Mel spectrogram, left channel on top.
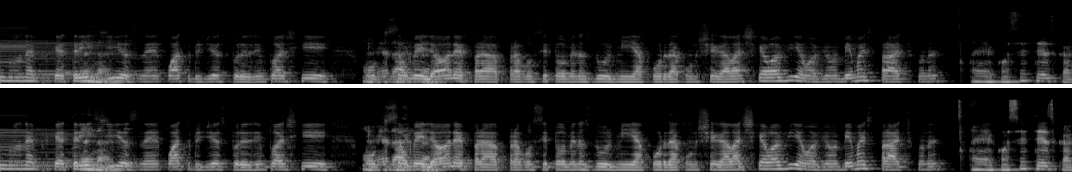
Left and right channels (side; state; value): both; normal; correlation 0.40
